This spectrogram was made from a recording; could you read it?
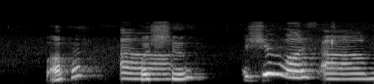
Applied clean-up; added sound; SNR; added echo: neural mask model Resemble Enhance denoiser.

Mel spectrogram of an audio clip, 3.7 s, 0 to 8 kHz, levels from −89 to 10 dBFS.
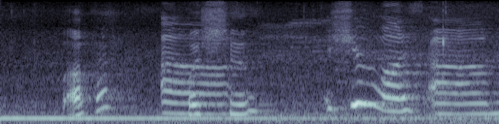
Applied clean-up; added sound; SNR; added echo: none; Bass guitar; 6 dB; none.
